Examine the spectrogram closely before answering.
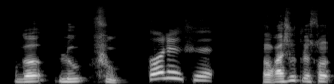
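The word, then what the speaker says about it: ゴルフ: En japonais, on a le même mot à la base, mais la prononciation se fait en fonction des sons disponibles en japonais. Et ça nous donne go, lu, fu.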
